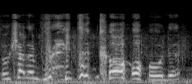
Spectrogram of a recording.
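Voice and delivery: high-pitched, strained protest; desperate straining. Real, not acted. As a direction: plead mid-struggle. Straining to break the code.

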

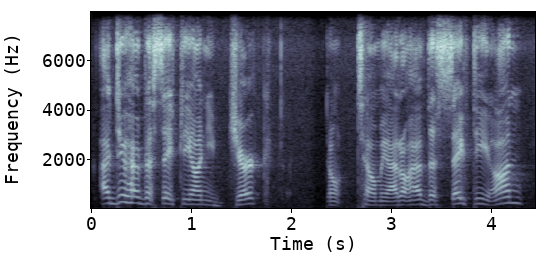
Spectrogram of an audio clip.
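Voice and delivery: loud, irritated comeback; indignant retort. Real, not acted. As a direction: argue back loudly, starting fast. Snaps back at game voice.

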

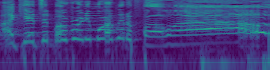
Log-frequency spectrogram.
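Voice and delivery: high, fast mock panic. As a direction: pretend you're falling over. Teapot tipping over falling.

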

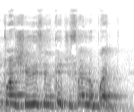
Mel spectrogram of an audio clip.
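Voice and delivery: high, loud demanding tone; accusing husband. Acted. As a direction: demand an answer sharply. Husband questions wife, acted scene.

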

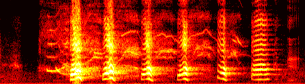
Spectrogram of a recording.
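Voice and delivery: loud, high burst of laughter; high shrieking laugh. Real, not acted. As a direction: crack up uncontrollably. Cracking up at the joke.

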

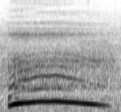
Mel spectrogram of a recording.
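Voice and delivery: long, rising gasp of wonder; real gasp of wonder; delighted gasp. Real, not acted. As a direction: let the breath catch in awe. Opens another gift item.

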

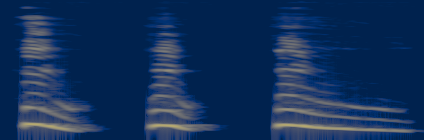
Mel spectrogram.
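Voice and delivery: very high, loud hooting; owl hoot. Shown as a demonstration. Teacher hooting like an owl, very high and loud. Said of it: "Can you hoo like an owl?".

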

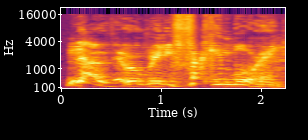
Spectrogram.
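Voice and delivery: high, exasperated trader's comeback; brash seller's retort. Acted. Seller answering a customer's question about books, brash and high. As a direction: fire back like a rude stallholder.

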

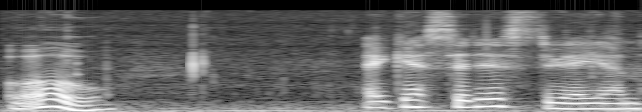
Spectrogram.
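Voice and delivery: ordinary talk, nothing marked

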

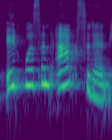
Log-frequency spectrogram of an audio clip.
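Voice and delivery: quick high protest from the dragon. Acted. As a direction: blurt it out defensively. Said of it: "he roared".

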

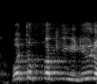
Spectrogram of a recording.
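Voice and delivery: retold panicked outcry; imitated alarmed bandmates. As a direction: confront a friend losing it.

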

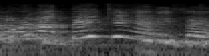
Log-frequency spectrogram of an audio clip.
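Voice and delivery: half-laughing yell, high and loud; laughing as she shouts it at him; exasperated shout. Retold or imitated. Wife yelling at panicking husband, laughing shout.

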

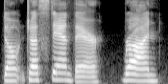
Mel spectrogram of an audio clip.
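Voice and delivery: an irritated announcer, booming; impatient boom. A narrator's reading. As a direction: hurry them along from the PA. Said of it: "the voice boomed impatiently".

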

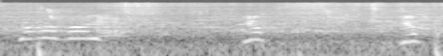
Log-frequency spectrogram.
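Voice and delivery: encouraging the puppy to follow; coaxing the dog. Real, not acted. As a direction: sweet-talk the dog along.

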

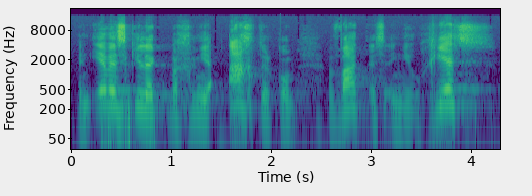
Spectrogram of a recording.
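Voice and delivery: high, loud, ringing preacher's cry; full-force pulpit preaching; fiery preaching. Acted. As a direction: preach it out to the whole hall. Preacher building to a climax.

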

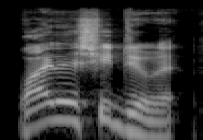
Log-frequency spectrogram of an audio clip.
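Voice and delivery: ordinary talk, nothing marked

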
